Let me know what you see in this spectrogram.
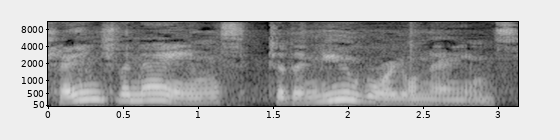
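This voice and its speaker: With lively intonation, a woman talks in a Southern US accent and a dark, mellow tone. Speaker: content creator. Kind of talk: casual talk. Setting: live stream. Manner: hesitant, with fillers.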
